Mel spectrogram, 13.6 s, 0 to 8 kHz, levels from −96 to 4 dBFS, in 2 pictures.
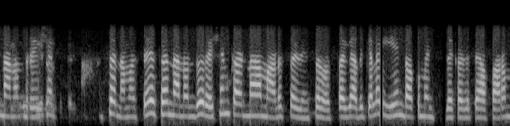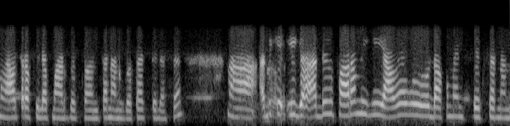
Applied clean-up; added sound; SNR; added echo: none; none; none; none.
